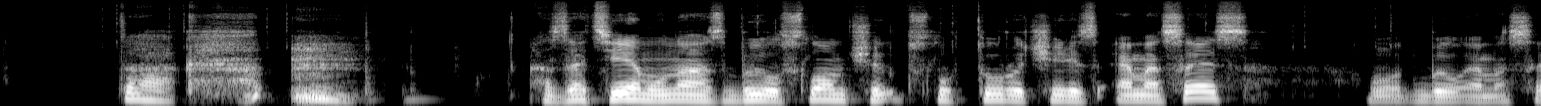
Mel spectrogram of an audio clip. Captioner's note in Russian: откашливается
